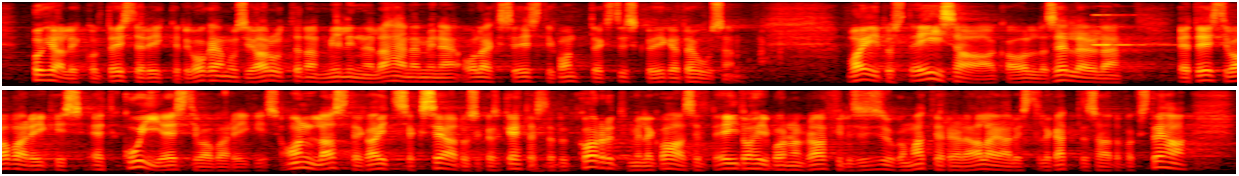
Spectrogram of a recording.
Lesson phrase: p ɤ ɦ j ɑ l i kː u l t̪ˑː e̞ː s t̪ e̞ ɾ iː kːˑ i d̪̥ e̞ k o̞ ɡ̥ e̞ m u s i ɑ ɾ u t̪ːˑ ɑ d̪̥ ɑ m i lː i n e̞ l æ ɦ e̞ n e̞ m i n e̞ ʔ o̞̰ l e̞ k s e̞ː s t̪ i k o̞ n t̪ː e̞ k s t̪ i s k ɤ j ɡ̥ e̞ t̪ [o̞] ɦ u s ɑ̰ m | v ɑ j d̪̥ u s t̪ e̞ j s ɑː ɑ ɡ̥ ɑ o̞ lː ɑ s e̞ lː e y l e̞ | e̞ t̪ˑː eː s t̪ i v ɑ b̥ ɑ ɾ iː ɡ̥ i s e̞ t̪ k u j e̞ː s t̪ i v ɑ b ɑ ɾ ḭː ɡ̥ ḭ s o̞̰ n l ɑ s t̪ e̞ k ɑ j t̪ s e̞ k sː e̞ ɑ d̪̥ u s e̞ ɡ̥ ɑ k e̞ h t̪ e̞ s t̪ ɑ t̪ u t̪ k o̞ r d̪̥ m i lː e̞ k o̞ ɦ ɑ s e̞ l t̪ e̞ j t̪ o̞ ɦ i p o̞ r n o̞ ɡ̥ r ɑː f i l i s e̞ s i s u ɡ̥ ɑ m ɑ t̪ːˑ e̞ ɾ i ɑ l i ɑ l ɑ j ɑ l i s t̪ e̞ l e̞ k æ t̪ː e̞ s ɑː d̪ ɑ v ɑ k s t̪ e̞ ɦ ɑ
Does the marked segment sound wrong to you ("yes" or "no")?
yes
